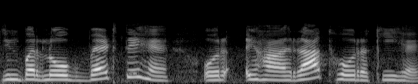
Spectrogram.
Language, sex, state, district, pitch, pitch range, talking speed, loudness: Hindi, male, Haryana, Charkhi Dadri, 215 Hz, 200-225 Hz, 155 wpm, -17 LUFS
